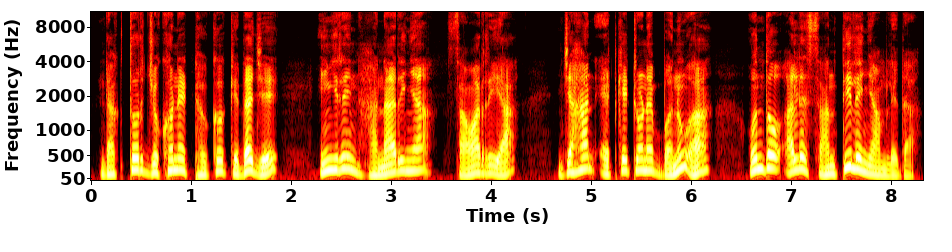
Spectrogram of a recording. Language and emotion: Santali, happy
